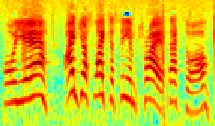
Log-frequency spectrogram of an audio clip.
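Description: A man's voice: extremely high pitch, animated, moderate pace, fairly bright tone, rough recording. An actor playing a naive, bashful young man with an American accent, earnest and guileless, in 1940s radio sitcom style. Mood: naive, eager. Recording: hissy 1940s radio recording.

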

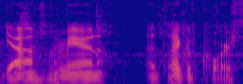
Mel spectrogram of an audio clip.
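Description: A woman co-hosting a fan podcast, chatting casually and giggling, her voice a little husky. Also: extremely low pitch, little pitch movement, measured pace, bright, forceful tone. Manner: giggly, chatty, lots of "like" and "I mean". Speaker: podcast co-host.

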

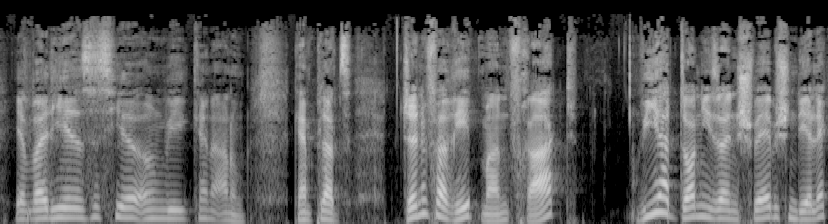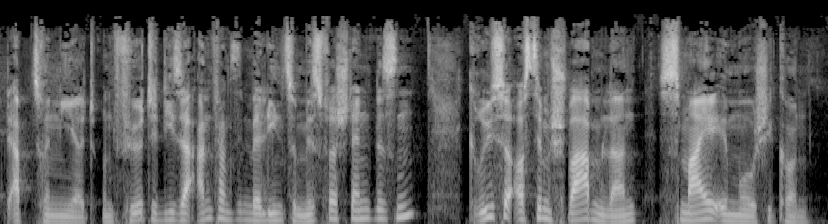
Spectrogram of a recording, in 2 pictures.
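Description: A man's voice: a little high, expressive, normal speed, darkish tone, dry recording. Laid-back man reading listener questions. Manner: laid-back, reads questions aloud, chuckles. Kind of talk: casual banter podcast.

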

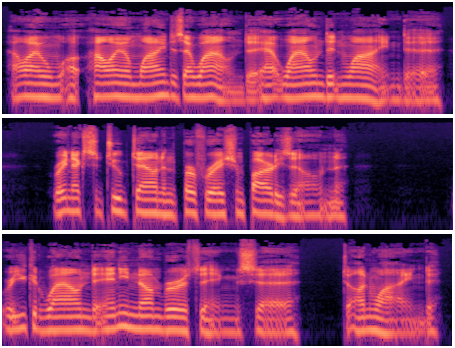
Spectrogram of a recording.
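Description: Gravelly guy doing a rambly bedtime podcast, keeps losing his thread, really dry close sound. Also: mid-range voice, flat delivery, no echo. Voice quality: gravelly, creaky voice. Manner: halting, repeats words, loses the thread and circles back. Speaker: podcast host.

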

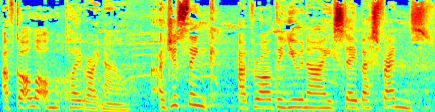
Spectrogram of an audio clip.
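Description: A woman's voice: a little high, brisk, natural voice. An actress playing a guarded, conflicted teenage girl in an audio drama, earnest and defensive. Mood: awkward. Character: guarded, conflicted teenage girl protagonist narrating her story. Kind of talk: audio drama dialogue and first-person narration. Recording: background noise, outdoor ambience.

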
